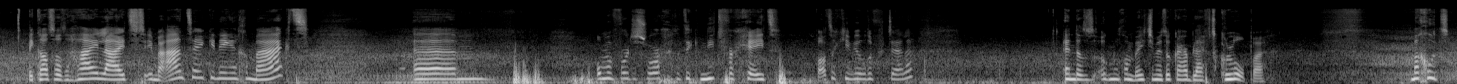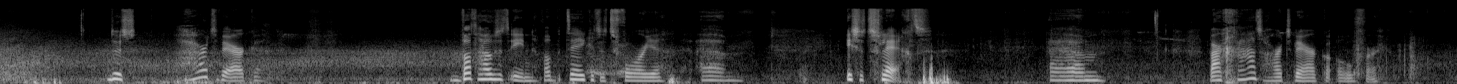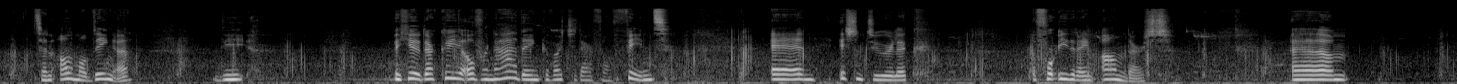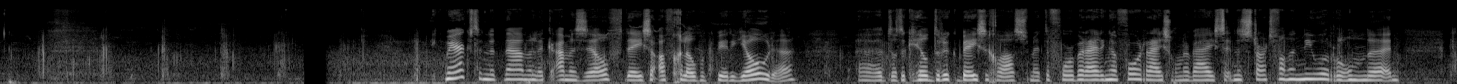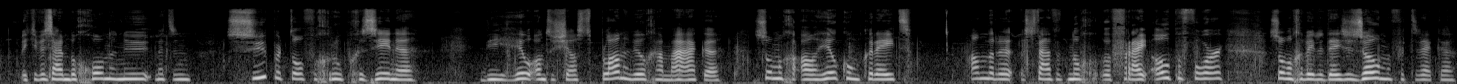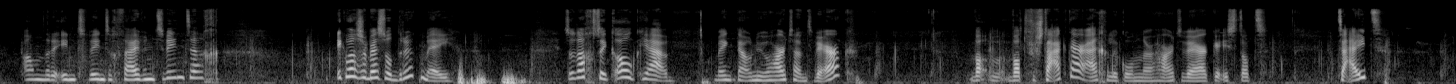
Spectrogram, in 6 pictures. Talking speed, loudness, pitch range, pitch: 125 wpm, -21 LUFS, 200-250 Hz, 225 Hz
